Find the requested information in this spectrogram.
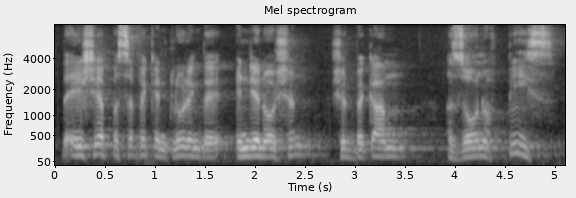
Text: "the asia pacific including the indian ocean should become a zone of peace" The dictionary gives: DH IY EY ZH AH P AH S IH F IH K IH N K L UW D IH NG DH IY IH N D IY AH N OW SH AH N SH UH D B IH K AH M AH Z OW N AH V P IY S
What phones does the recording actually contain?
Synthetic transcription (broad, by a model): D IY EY SH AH P AH S IH F IH K IH N K L UW D IH NG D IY IH N D IY AH N OW SH AH N SH UH D B IH K AH M AH Z OW N AH V P IY S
